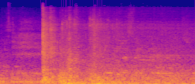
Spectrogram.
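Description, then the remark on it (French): A metro train door slides shut with a sudden loud thud about half a second in, followed by rumbling station noise and indistinct voices in the background. “là, on est dans une vraie station, parce que la porte se ferme.”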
